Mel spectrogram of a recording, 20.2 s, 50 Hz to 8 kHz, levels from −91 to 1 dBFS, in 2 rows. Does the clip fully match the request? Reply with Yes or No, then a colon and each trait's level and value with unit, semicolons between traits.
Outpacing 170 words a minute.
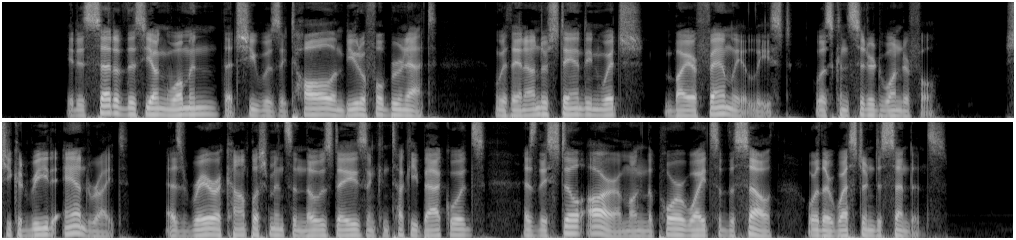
No: average, 165 wpm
